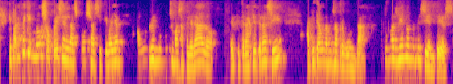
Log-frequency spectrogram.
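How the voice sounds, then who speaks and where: A woman with a plain, everyday voice talks at a fairly quick pace, her intonation lively. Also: fairly high pitch for a woman. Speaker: sales consultant and author. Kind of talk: interview.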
